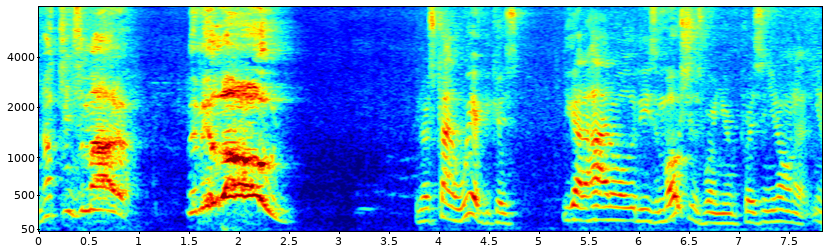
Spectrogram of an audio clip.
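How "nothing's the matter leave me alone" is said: high, loud crying shout, stretched at the end; raging. Retold or imitated. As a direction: yell it through acted sobs. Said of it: "raging in the pillow".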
